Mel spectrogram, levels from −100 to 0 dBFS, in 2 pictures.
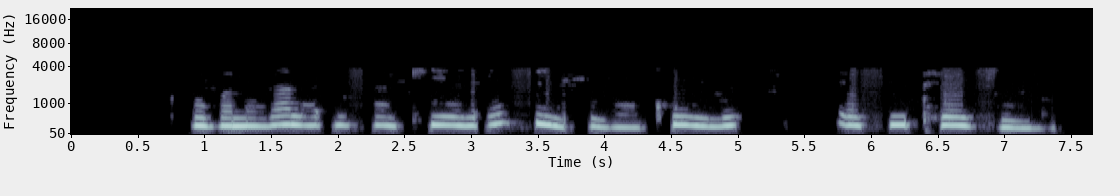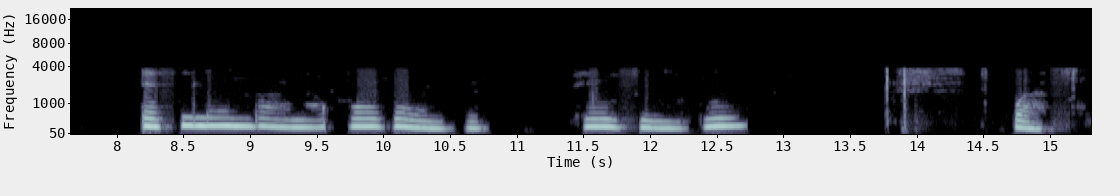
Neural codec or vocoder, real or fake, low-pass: none; real; 3.6 kHz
